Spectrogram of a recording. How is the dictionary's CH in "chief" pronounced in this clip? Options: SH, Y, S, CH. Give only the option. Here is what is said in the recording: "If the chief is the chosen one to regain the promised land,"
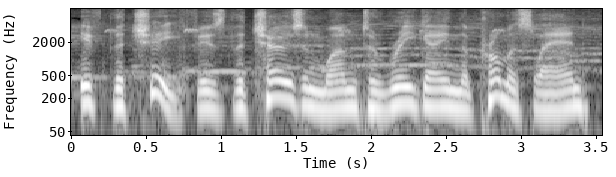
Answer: CH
